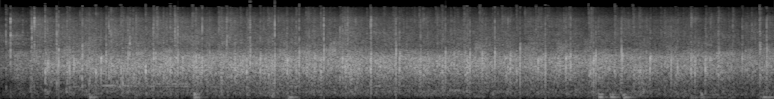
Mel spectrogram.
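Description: Audience applause welcoming a performer onto a stage: dense, steady clapping from a large crowd that stays loud and even for the full eight seconds.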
